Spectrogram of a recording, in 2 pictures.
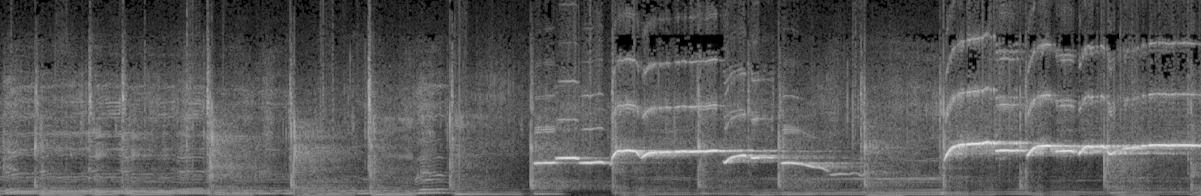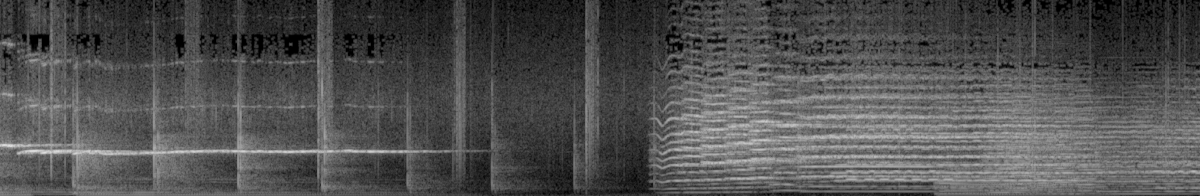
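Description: Someone whistles a sustained, wavering high melody over instrumental music with a steady beat. The music briefly drops away near the end and then returns.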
